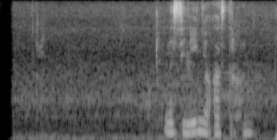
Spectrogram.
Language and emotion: Russian, neutral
